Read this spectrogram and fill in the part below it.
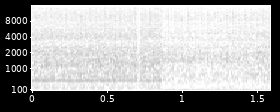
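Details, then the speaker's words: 2018 Infiniti Q50 3.0L twin-turbo V6, first start after timing chain, guides, tensioners and sprocket replacement and oil top-up; quiet, smooth idle with no rattle or chain slap, where loud chain noise was heard before. Normal idle. "All right, that is amazing. Alhamdulillah. Sounds great. Actually, there's no more noise."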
